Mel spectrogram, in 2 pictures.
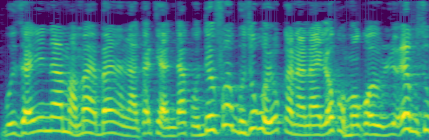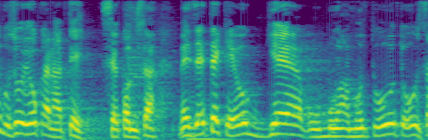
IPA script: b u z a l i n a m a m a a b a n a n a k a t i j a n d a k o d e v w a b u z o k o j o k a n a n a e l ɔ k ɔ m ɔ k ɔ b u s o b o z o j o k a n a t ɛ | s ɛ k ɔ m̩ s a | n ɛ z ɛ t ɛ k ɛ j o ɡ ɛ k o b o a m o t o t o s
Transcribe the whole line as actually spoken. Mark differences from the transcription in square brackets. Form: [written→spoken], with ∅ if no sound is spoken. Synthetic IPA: b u z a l i n a m a m a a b a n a n a k a t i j a n d a k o d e [v→f] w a b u z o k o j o k a n a n a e l ɔ k ɔ m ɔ k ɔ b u s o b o z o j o k a n a t ɛ | s ɛ k ɔ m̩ s a | [n→m] ɛ z ɛ t ɛ k ɛ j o ɡ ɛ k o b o a m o t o t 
